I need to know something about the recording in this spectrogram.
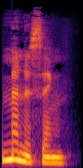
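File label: "menacing", British English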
